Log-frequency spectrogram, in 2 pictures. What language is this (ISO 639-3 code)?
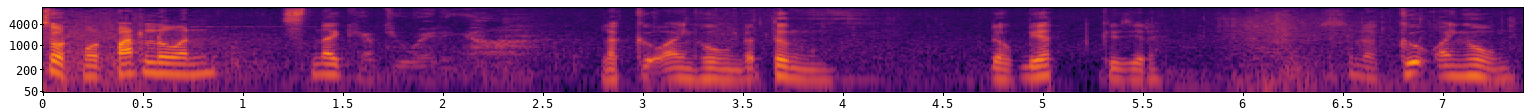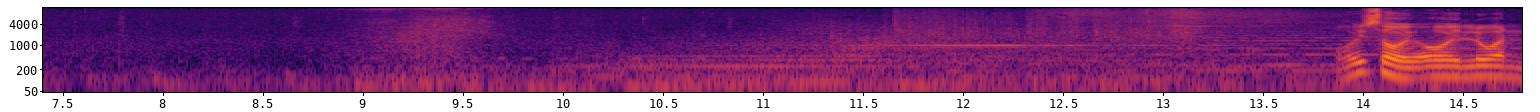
vie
